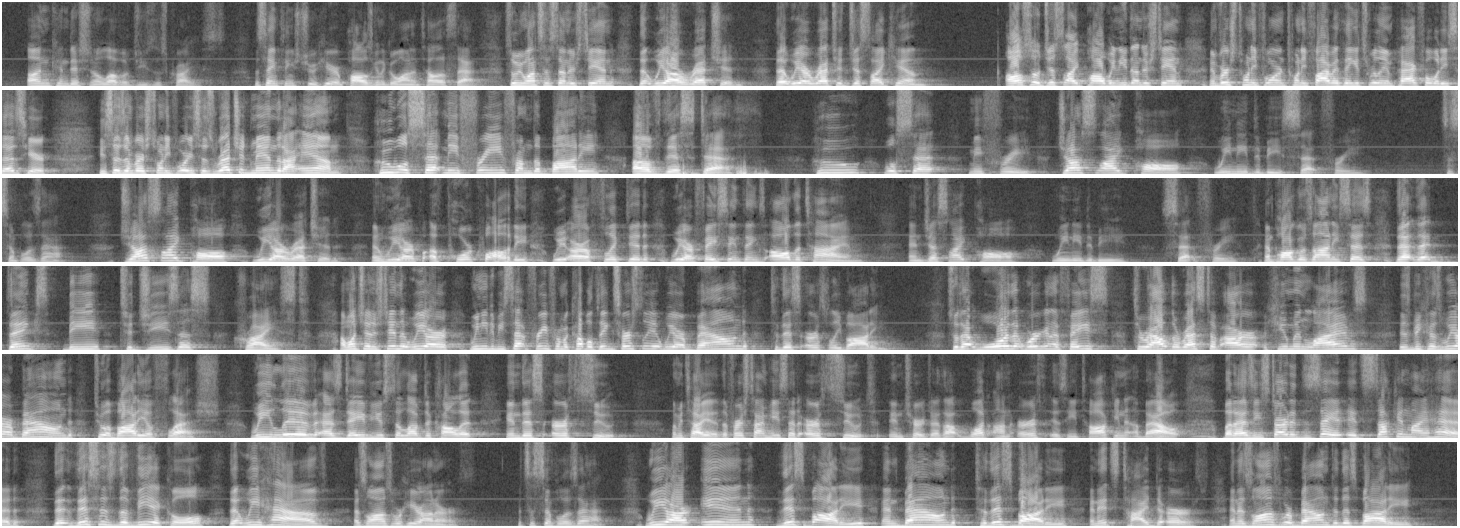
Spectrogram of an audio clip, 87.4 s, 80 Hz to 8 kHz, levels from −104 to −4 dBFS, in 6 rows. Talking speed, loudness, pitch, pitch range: 200 wpm, -13 LUFS, 190 Hz, 160-215 Hz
